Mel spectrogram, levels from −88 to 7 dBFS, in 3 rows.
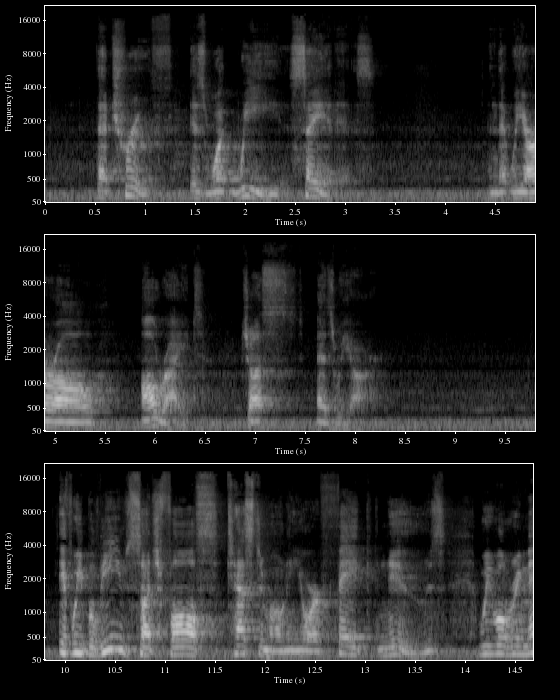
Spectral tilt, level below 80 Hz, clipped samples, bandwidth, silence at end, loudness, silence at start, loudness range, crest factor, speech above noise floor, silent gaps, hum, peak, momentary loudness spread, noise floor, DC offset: -5.5 dB/octave; -60 dBFS; under 0.1%; 18 kHz; 0 s; -27 LUFS; 0.05 s; 10 LU; 20 dB; 23 dB; none; none; -8 dBFS; 21 LU; -50 dBFS; under 0.1%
